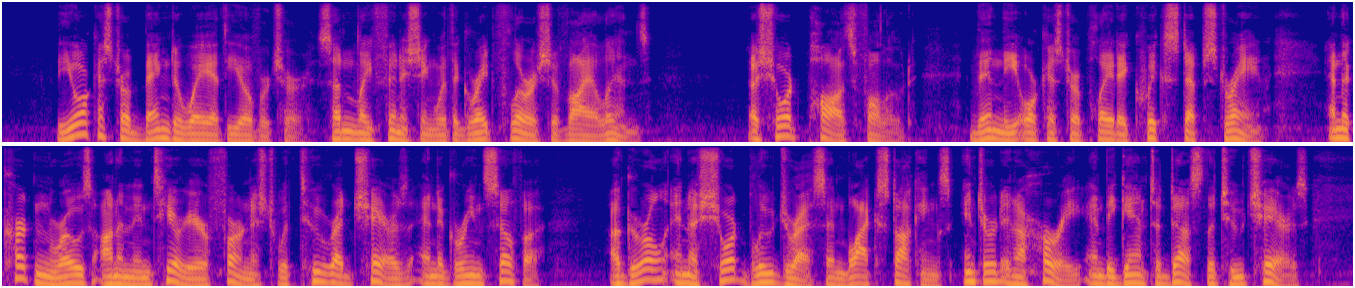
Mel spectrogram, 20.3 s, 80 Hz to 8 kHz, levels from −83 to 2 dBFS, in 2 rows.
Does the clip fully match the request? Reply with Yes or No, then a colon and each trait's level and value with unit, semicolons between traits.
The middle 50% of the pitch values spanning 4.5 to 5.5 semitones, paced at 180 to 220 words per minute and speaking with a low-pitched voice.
Yes: average, 4.9 semitones; average, 190 wpm; low, 110 Hz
